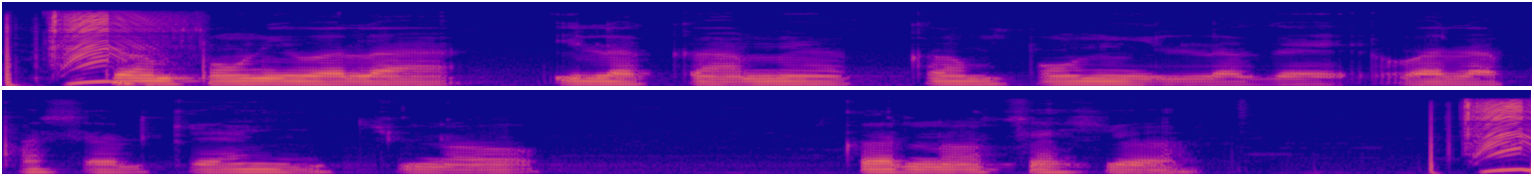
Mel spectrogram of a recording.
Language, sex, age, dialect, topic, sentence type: Maithili, male, 18-24, Angika, agriculture, statement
